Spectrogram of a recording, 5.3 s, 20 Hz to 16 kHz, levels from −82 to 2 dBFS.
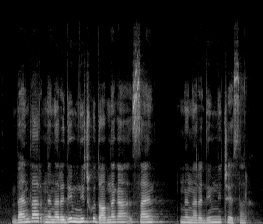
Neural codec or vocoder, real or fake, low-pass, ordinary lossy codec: none; real; 14.4 kHz; none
